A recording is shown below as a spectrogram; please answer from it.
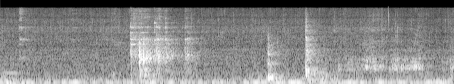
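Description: A spoon stirs tamarind paste and jaggery into an onion masala in a pan, a few distinct scraping strokes over a continuous low sizzle and a steady hum.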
